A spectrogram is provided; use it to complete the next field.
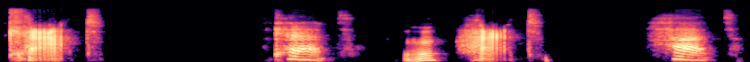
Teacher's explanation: it's the biggest sound in english in terms of how much your mouth is opened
